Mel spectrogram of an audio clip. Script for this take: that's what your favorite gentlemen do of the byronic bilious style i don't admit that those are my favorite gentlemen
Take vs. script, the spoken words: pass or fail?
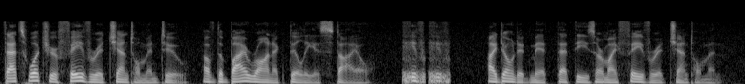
fail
